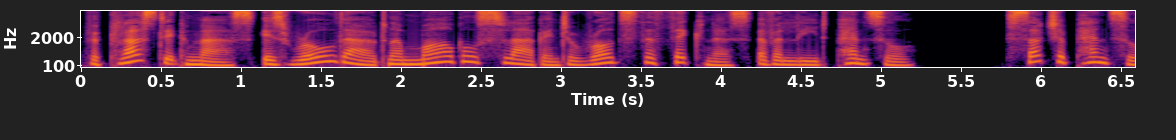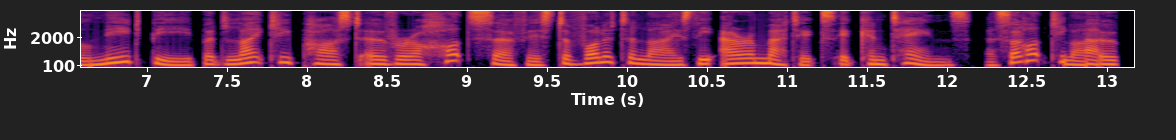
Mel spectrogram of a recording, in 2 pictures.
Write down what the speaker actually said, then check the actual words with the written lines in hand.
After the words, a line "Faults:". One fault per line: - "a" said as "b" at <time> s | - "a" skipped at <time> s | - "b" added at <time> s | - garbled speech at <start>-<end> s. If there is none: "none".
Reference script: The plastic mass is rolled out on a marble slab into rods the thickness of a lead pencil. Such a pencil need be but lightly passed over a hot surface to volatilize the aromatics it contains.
The plastic mass is rolled out a marble slab into rods the thickness of a lead pencil. Such a pencil need be but lightly passed over a hot surface to volatilize the aromatics it contains. [garbled]
Faults:
- "on" skipped at 1.9 s
- garbled speech at 12.2-13.1 s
